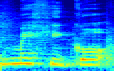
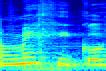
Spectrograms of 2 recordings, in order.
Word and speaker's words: México: Como hemos visto en el diccionario panhispánico de dudas de la RAE, México antes no se pronunciaba México sino México, pero en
